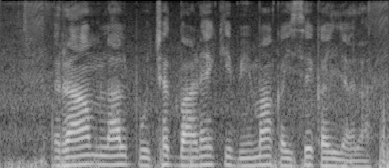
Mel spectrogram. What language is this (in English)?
Bhojpuri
